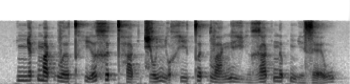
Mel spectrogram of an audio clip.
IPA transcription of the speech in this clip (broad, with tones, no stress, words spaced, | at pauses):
ɲa˦˥k̚ma˦˥k̚vəː˨˦ t̪ʰḭ˧˥ə̯xə˦˥t̚t̪ʰa˨˩k̚t͡ɕo˨˦ ɲɔ̰˧˨xi˧t̪ə˦˥t̚ va˨˦ŋɣi̤˨˩ə̯ɣa˦˥k̚ nə˦˥p̚ɲe̤˨˩zɛ̰˧˥w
